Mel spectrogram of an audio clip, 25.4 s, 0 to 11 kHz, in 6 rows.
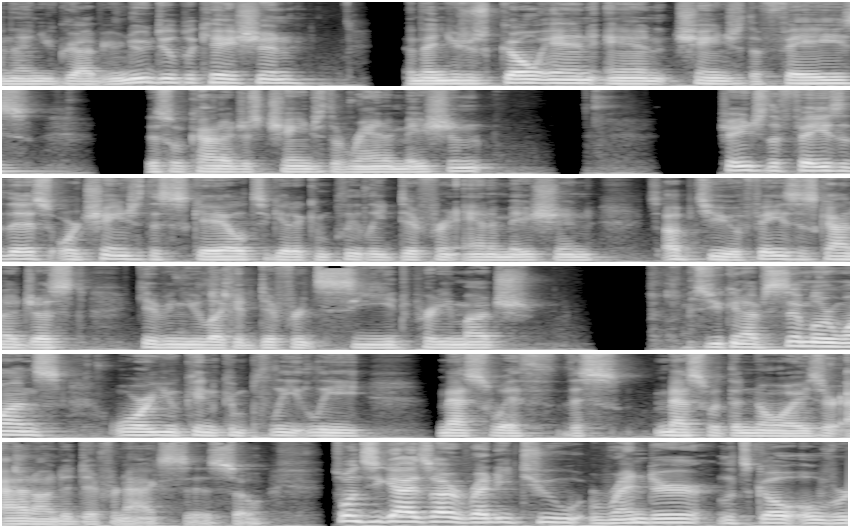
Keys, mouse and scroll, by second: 0.5 click, 2.6 click, 4.5-5.9 drag, 8.0 click, 9.0-10.2 drag, 10.9-13.6 drag, 13.7 space, 16.0 space, 16.7 click, 17.4 click, 18.4-21.0 drag, 21.2 space, 21.7 click, 24.9 click.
